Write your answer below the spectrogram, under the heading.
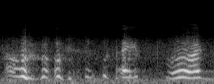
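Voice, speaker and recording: A woman's voice: extremely high pitch, very slow, exaggerated voice. An actress playing a distraught, exhausted older mother in a 1930s radio drama, tearful and sighing. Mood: anguished, weary. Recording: noisy, muffled 1930s radio recording.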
